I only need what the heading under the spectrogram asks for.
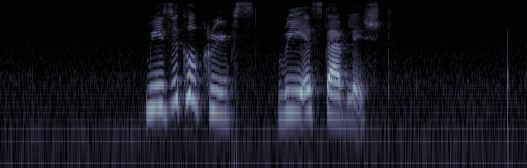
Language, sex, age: English, female, 18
